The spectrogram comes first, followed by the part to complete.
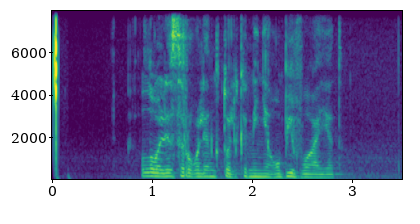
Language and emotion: Russian, angry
